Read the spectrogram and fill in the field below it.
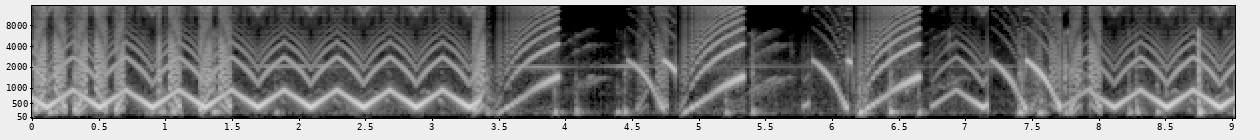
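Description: An electronic arcade game siren wails up and down in a fast, steady rhythm.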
